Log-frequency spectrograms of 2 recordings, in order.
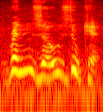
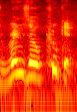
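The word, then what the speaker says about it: Renzokuken: But Squall's limit break is known as Renzo Zukin. No, I can say it's Renzouken. That's how you say Renzoken.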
